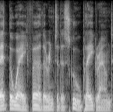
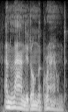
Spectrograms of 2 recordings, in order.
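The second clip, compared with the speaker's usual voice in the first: ordinary delivery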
